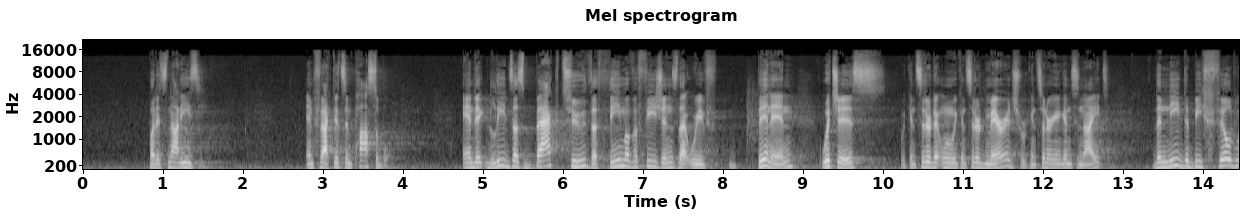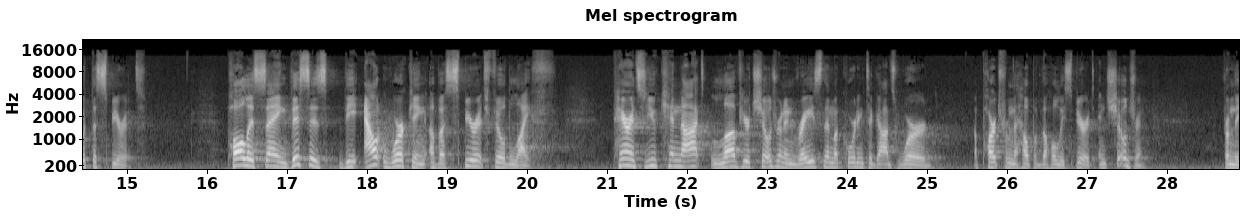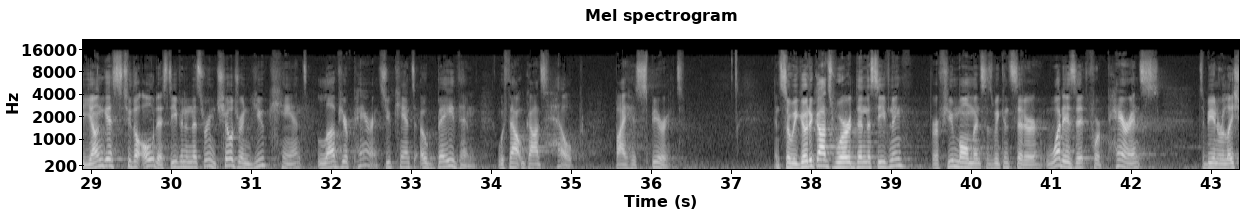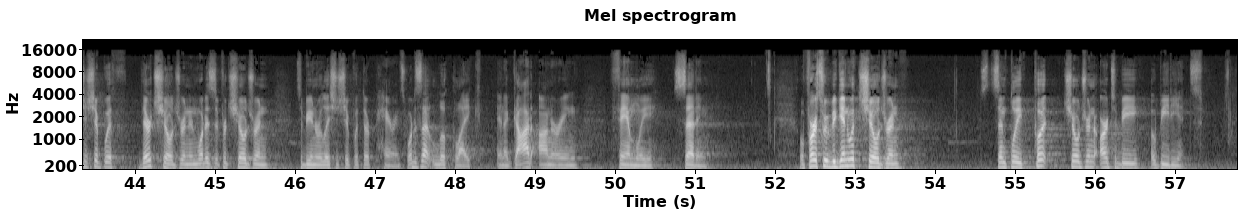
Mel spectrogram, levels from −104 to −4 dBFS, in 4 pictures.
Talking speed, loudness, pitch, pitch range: 175 wpm, -27 LUFS, 140 Hz, 120-165 Hz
